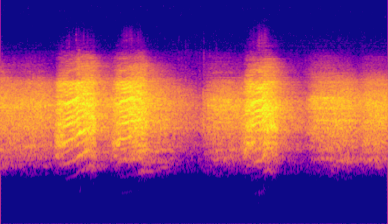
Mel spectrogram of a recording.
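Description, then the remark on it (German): Harsh, raspy screeching alarm calls from a Eurasian jay calling loudly at an intruder, several loud rasping bursts in quick succession, alone with no talking. “Jeden Eindringling bellten die aufmerksamen Vögel lautstark mit ihren markanten Rufen.”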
